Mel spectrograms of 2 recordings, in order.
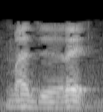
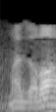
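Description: First: The r is followed by an e-like vowel. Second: The r is followed by a full open a. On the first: "dimiringkan ke dalam kepada kasrah" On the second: "huruf ra yang maftuh"

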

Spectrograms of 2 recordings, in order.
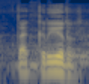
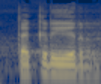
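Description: The two takes are said the same way.

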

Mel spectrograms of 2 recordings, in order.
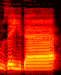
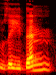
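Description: First: The word ends without an n sound. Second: The word ends with an n sound. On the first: The speaker stops after this word. "لأنك وقفت عليه" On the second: The speech continues after this word. "لاحظ زيدا في نون"

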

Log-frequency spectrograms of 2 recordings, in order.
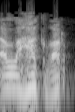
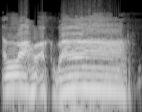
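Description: First: The final r carries an a vowel. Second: The vowel after the b is lengthened. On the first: The meaning is unchanged. "فتح" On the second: It turns the word into drums. "أو مد الباء"

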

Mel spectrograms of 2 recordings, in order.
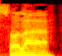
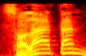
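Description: First: The word ends with a soft 'h' sound. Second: The word ends with a 'tan' sound. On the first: The reading stops on this word. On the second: The reading continues without stopping.

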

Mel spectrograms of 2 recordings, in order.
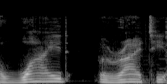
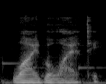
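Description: First: The first word has W, the second V. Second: Both words begin with a W sound. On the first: The speaker calls it right. "我哋第一个系W wide，第二个系V sound" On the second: The speaker calls it wrong. "如果我哋三个咧都读成我哋广东话有嘅W sound 就变咗wide variety"

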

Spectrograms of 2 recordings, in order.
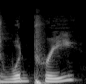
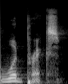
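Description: First: The name ends with a 'pree' sound. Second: The name ends with a 'pricks' sound.

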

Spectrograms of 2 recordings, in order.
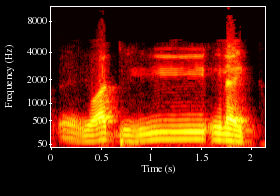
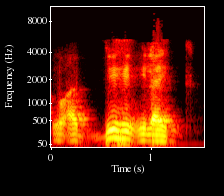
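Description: First: The h is followed by a long i vowel. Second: The h is followed by a short i vowel. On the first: "فالذي يقرأ بالصلة" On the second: "أما اللي بيقصر"

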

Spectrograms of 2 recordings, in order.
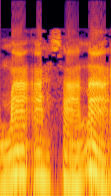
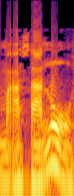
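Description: First: The word ends with an open 'a' vowel. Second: The word ends with a rounded 'u' vowel. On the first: It expresses wonder at something. The speaker calls it right. "Jadi ma'asana itu kan terbuka" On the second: It asks a question. The speaker calls it wrong. "Kalau ma'asanu itu kan tidak terbuka"

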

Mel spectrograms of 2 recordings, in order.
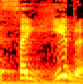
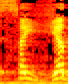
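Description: First: The second syllable has an 'i' vowel. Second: The second syllable has an 'a' vowel. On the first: A master or chief. "ہمارے سید ہیں، ہمارے آقا سردار" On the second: The one who is led by the master. "ہم آپ صلی اللہ علیہ وسلم کے سید ہیں زبر سے"

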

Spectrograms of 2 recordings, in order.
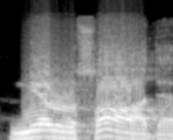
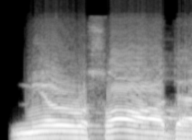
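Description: Both takes have the same delivery.

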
